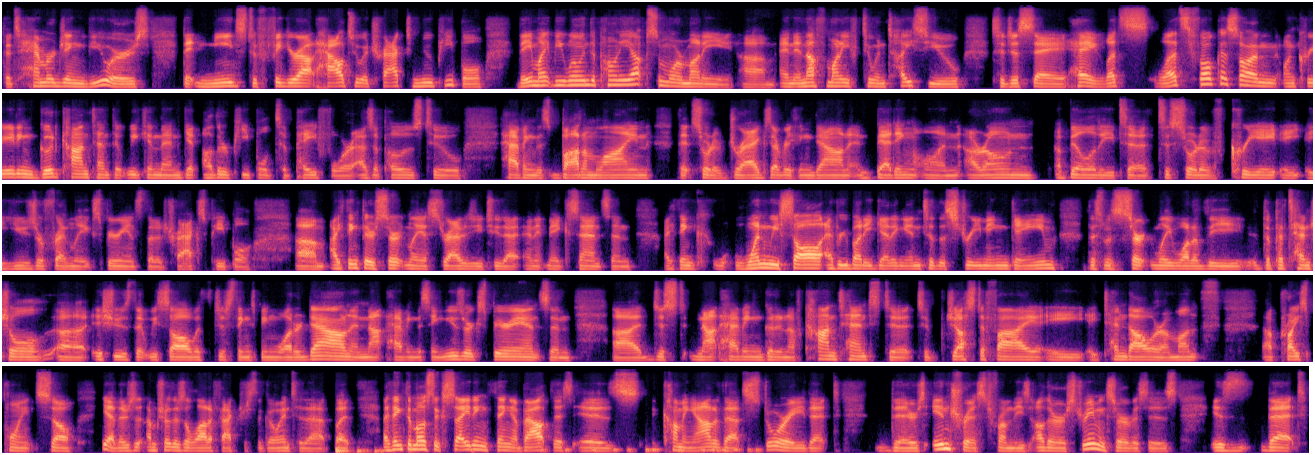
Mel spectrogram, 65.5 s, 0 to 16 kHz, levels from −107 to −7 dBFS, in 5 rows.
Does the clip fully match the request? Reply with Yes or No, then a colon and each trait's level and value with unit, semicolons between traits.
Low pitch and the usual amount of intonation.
Yes: low, 120 Hz; average, 3.2 semitones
